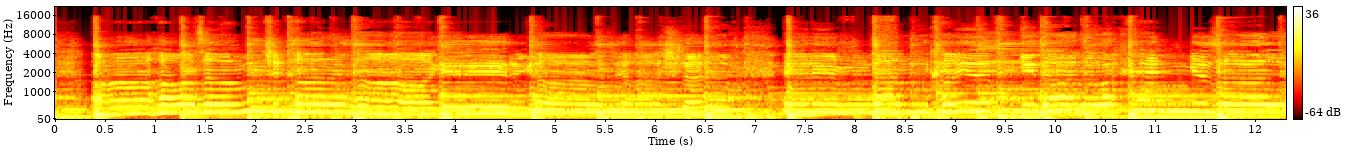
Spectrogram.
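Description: Cutaway acoustic guitar strummed in a steady rhythm, with a man singing over it.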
